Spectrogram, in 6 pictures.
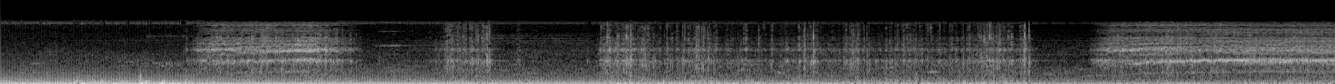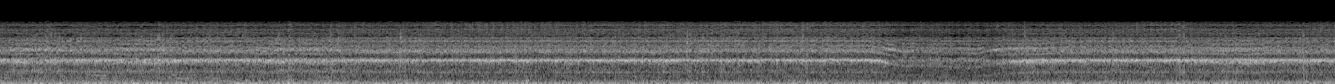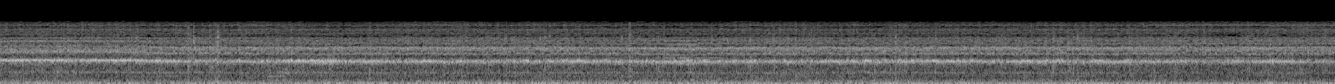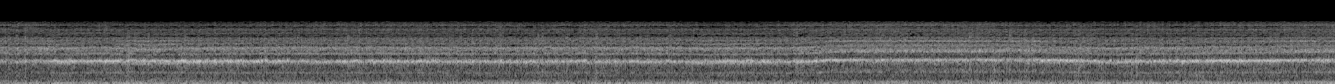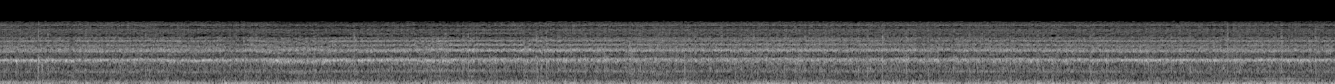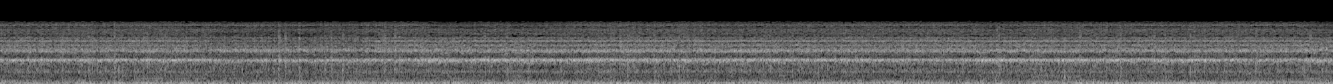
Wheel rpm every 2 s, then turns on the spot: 0, 90, 10, 30, 30, 60, 150, 150, 150, 150, 150, 130, 150, 150, 140, 140, 140, 140, 140, 140, 140, 140, 140, 140, 150, 150, 150, 150, 160, 160, 160, 160, 160, 160, 160, 150, 160, 160, 150, 150.
6-10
